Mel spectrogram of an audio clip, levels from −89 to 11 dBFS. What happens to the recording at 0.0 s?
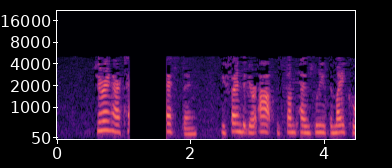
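From 0.0 s to the end, the speech carries AAC compression, likely AAC-LC coding at a very low bitrate, one that fits 16 kbps. The encoder discards everything above 5.1 kHz and quantises the rest coarsely, so the speech sounds dull and smeared, with warbling, fizzy sibilants.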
